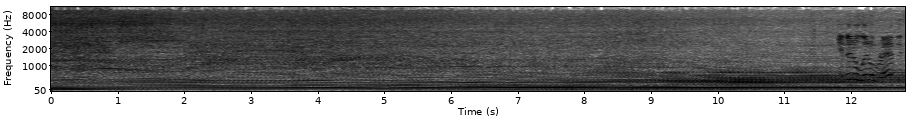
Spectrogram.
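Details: BMW E46 ZHP turbo, freshly rebuilt forged M52 (new bearings, rings, forged rotating parts, cams), first start on a base map: smooth, even idle with gentle blips rising and settling cleanly, no ticking or knocking; healthy.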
